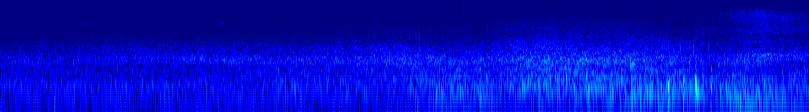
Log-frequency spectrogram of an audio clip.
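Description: Diesel locomotives of an approaching Union Pacific freight train, their engine rumble growing steadily louder, with a low steady hum coming up in the second half and a few sharp knocks a little past the middle.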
